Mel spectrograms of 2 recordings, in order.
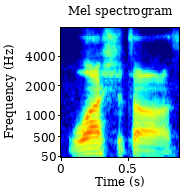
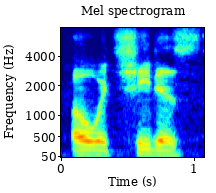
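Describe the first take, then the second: First: The name begins directly with a 'w' sound. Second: The name begins with an extra 'oh' sound. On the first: The speaker calls it right. "It's the Washitas" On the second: The speaker calls it wrong. "Somebody somebody pronounced it Owachitas the other night"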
